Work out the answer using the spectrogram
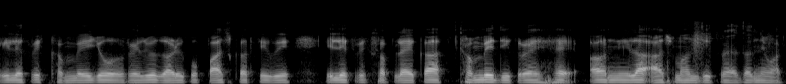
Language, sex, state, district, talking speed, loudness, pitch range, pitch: Hindi, male, Chhattisgarh, Bastar, 175 wpm, -28 LUFS, 95-105 Hz, 100 Hz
